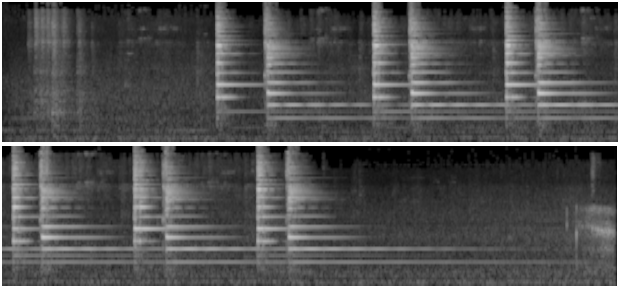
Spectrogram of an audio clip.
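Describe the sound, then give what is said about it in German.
An old railway station bell, from a collection of station bells set up in a garden in Turgi, rings in a series of paired metallic strokes, each clear ringing tone decaying before the next, repeating steadily for several seconds before fading away, with no voices. “Bevor wir jetzt die Geschichten unserer Hörerinnen und Hörer auf die Schiene setzen, kriegt jede ein Geläut aus der Eisenbahnvergangenheit vorneweg.”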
